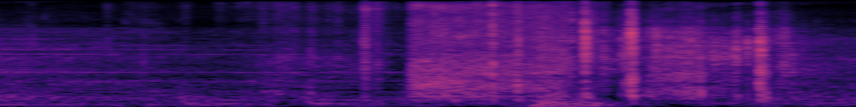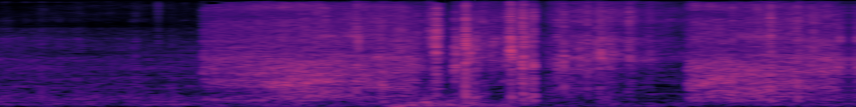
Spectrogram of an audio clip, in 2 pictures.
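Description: Skateboard wheels rolling on rough tarmac, with sharp clacks from the board. The rolling comes in three runs: it starts suddenly about two seconds in, again about five and a half seconds in, and once more near the end.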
